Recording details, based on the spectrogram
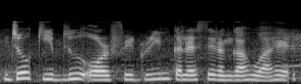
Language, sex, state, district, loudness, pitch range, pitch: Hindi, male, Arunachal Pradesh, Papum Pare, -16 LUFS, 210-240 Hz, 225 Hz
